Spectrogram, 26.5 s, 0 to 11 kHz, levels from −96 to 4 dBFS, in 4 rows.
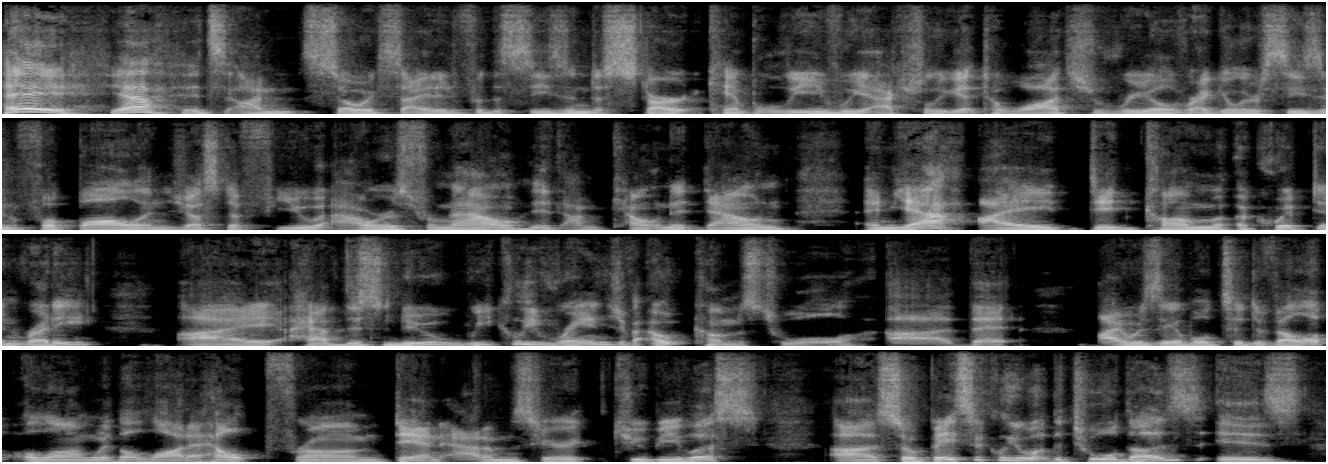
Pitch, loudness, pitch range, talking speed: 125 Hz, -27 LUFS, 115-140 Hz, 180 wpm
